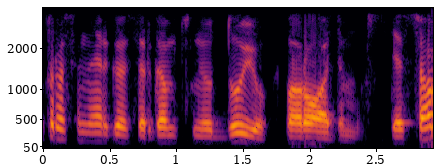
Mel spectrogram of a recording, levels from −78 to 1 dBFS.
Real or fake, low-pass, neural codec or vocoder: real; 3.6 kHz; none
